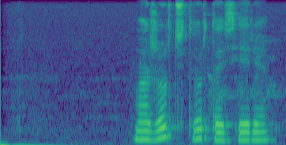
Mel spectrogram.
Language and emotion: Russian, neutral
